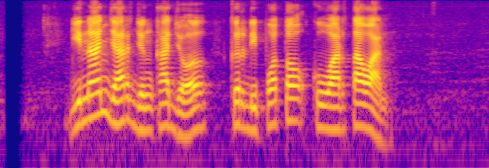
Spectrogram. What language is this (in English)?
Sundanese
